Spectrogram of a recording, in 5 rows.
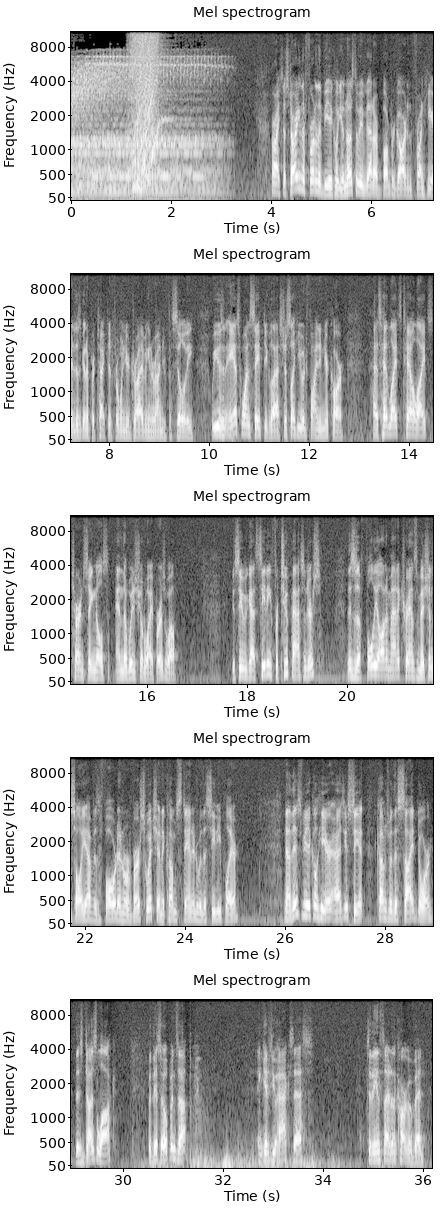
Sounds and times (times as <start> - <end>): Speech: 4.0 - 16.6, 17.7 - 25.1, 26.0 - 29.9, 30.5 - 31.4, 32.7 - 33.8, 34.9 - 36.1.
